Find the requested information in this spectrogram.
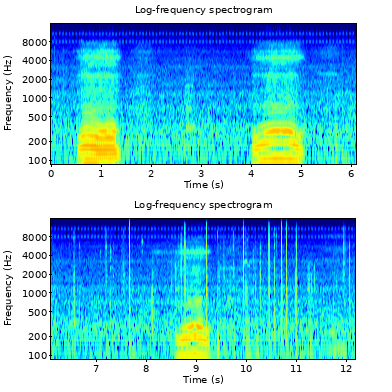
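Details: Adult aunt snoring during night sleep, recorded by her niece: three deep, rattling snores about four seconds apart, with quiet room noise between.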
